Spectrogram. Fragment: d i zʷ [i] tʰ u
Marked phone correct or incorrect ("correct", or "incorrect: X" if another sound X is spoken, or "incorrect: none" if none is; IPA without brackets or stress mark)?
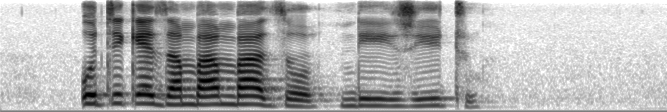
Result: incorrect: iː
